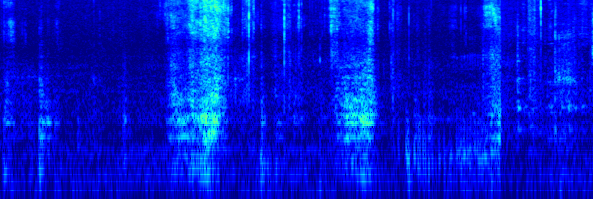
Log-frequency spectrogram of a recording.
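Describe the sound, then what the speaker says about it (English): Tape layer being peeled off a portable AC unit exhaust fitting inside a bus, heard as two or three scratchy, zipper-like tearing rips of moderate loudness with quieter rubbing handling noise in between. "Maybe we should take off this layer of tape while we can."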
